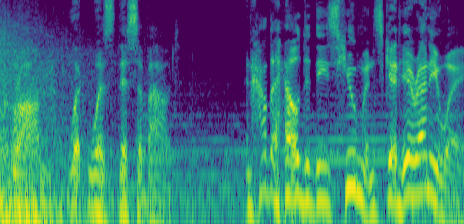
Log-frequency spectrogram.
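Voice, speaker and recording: A put-on character voice at a moderate pace, with clear music in the background. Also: man, fairly high pitch for a man. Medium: short film. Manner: commanding, measured.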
